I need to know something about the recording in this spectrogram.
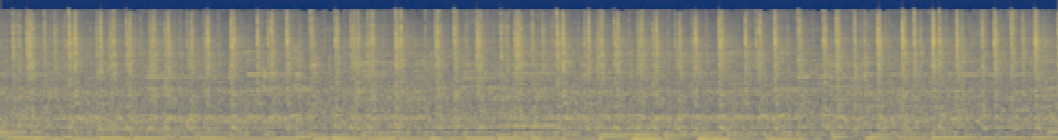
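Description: Bengali dhak drums beaten rapidly with sticks, a dense run of strokes over loud music with a deep bass line.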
